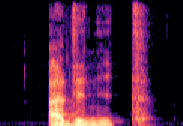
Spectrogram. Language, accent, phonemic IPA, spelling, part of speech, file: French, France, /a.de.nit/, adénite, noun, LL-Q150 (fra)-adénite.wav
- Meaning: adenitis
